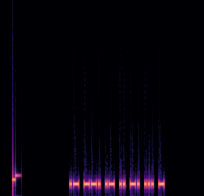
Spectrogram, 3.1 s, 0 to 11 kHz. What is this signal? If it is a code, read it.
Morse code, heard as a keyed tone, about 46 wpm, 700 Hz. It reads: AGAINST
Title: Sets of 2 Words - New Word Drill - 45wpm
